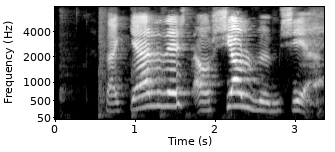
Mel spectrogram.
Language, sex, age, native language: Icelandic, male, 6, Icelandic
